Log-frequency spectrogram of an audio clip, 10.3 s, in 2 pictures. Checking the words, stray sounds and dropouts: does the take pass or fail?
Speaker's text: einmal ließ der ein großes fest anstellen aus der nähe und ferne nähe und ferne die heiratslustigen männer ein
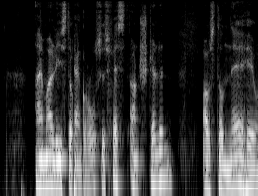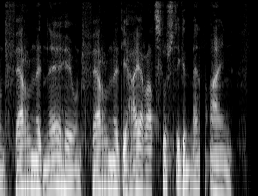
fail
